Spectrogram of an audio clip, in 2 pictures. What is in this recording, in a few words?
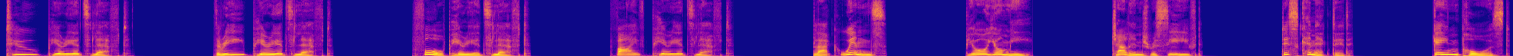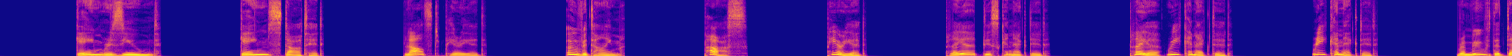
en-gb phrases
